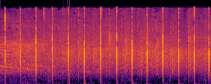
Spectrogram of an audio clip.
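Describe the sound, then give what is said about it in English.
An audience applauds for Jesus, a dense wash of many hands beneath a steady, evenly spaced clap pattern that keeps a quick rhythm throughout, moderately loud and with no talking. “Anyway, let's hear for Jesus, guys.”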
